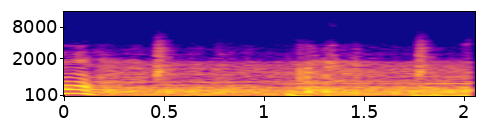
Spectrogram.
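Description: Motorcycle riding noise: wind rumble on the rider's microphone and the steady running of the KTM 390's single-cylinder engine, with the rumble swelling near the end. A man's voice trails off right at the start.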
